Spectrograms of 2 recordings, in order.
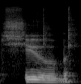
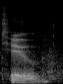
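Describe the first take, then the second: First: The word is said in a British accent. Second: The word is said in a plain accent.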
